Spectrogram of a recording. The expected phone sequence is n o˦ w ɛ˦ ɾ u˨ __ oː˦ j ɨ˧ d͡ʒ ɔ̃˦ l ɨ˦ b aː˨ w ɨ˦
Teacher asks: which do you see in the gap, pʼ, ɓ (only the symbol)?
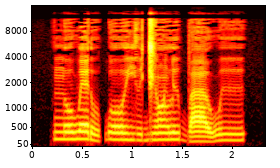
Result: ɓ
